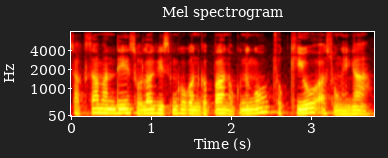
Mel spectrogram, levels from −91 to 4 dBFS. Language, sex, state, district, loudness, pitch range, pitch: Garo, male, Meghalaya, West Garo Hills, -18 LUFS, 125-140 Hz, 130 Hz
